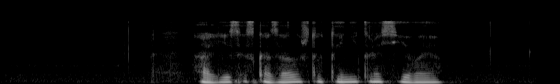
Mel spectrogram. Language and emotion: Russian, neutral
